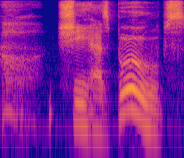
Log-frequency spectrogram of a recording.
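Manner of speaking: put-on very slow, awestruck, starstruck teen voice. Voicing the starstruck teenagers who stare at a crew member: starstruck teenager voice. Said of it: "starstruck, like, teenagers".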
